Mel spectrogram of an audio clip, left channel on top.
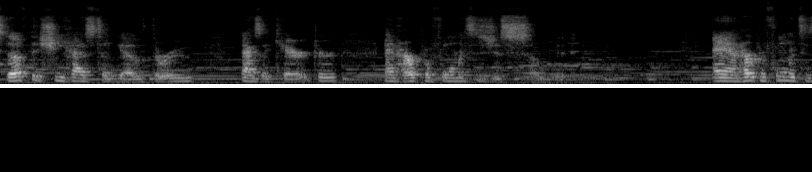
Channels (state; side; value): silent; right; 54 dB below the other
